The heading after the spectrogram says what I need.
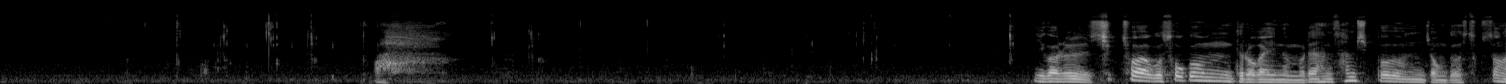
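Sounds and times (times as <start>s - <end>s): wet mouth clicks: 1.0s - 3.8s, 4.8s - 10.3s
person chewing: 1.0s - 10.4s.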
